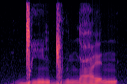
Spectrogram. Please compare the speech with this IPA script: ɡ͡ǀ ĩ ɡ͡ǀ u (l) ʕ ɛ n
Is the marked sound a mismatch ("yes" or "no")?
yes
